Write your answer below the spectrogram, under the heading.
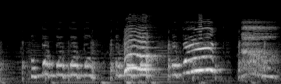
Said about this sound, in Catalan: encara estan passant gallines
